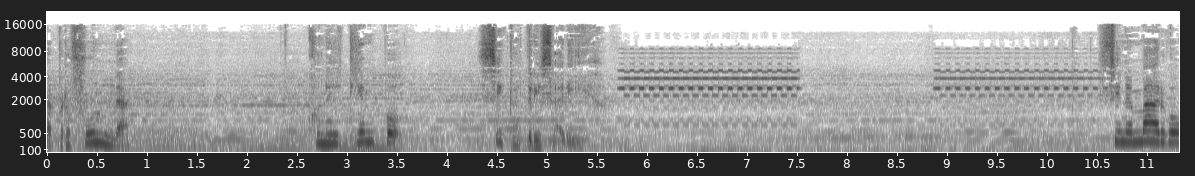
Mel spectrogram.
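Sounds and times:
speech: 0:00.0 - 0:01.0, 0:02.7 - 0:03.6, 0:04.3 - 0:05.5, 0:10.6 - 0:11.3
telephone ringing with bright trilling electronic tone: 0:05.7 - 0:07.6, 0:08.8 - 0:10.7.

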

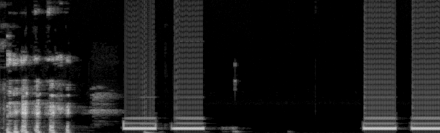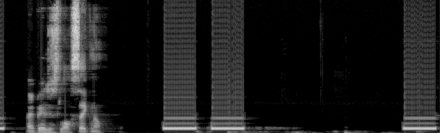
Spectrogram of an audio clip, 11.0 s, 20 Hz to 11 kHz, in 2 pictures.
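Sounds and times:
laughter: 0:00.0 - 0:01.0
speech: 0:00.1 - 0:01.0, 0:05.9 - 0:06.9
outgoing phone call ringing tone: 0:01.6 - 0:02.6, 0:04.5 - 0:05.6, 0:07.5 - 0:08.7, 0:10.5 - 0:10.9.

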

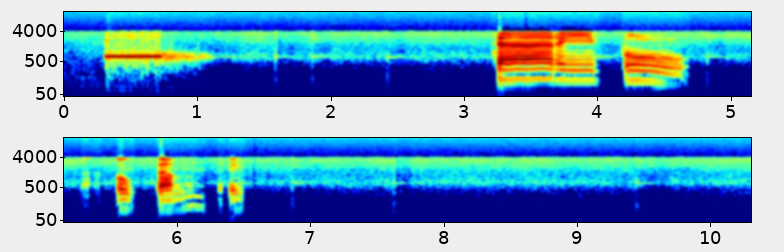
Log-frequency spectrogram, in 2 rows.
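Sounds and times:
electronic beep signalling time to answer a quiz question: 0:00.3 - 0:01.0
speech: 0:03.3 - 0:04.8, 0:05.6 - 0:06.6.

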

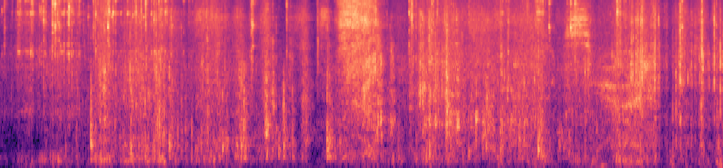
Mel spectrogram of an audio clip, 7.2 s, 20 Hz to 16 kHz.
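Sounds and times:
rustling and clattering of a packed lunch being unwrapped: 0:00.0 - 0:07.2
paper crinkling: 0:01.9 - 0:07.2.

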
